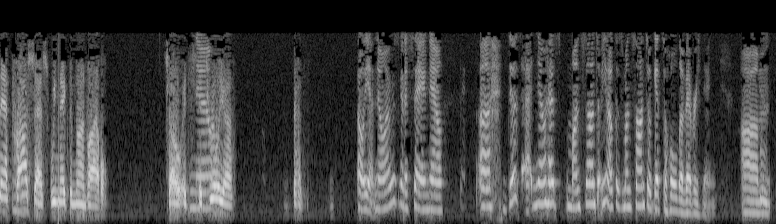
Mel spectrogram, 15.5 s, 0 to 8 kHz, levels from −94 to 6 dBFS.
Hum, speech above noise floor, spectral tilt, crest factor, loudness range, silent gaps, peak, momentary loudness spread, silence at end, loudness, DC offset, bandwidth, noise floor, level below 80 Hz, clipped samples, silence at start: none; 44 dB; -10.5 dB/octave; 16 dB; 5 LU; none; -2 dBFS; 12 LU; 0.1 s; -18 LUFS; under 0.1%; 5.2 kHz; -62 dBFS; -62 dBFS; under 0.1%; 0 s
